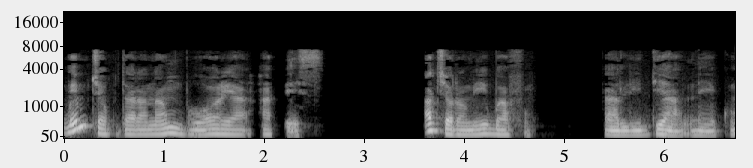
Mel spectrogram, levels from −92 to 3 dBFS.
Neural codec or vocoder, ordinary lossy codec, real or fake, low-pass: none; MP3, 32 kbps; real; 7.2 kHz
